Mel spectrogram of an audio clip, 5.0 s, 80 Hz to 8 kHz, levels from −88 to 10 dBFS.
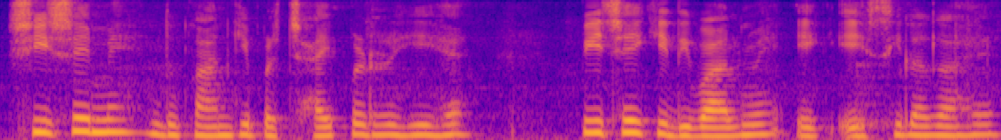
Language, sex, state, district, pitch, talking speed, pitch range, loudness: Hindi, female, Maharashtra, Washim, 205 Hz, 190 wpm, 185-220 Hz, -16 LUFS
